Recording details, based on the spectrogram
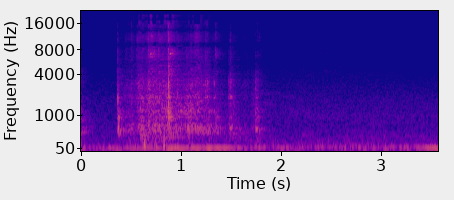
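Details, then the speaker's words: Kohler K101 engine on an Atco mower with a cleaned Walbro carburettor, fuel dripped onto the head, choke off: a brief burst of quick, uneven popping for about 1.5 seconds, then it fades; the engine fires but doesn't keep running. "Choke off. It's firing."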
